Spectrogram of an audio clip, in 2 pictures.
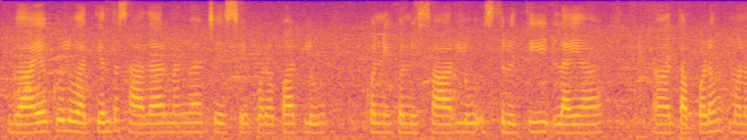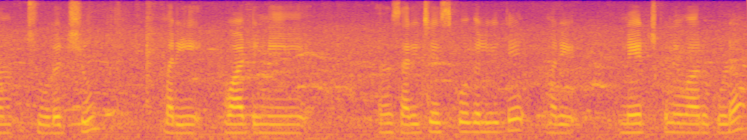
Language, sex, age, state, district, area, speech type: Telugu, female, 18-30, Andhra Pradesh, Kurnool, rural, spontaneous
